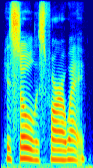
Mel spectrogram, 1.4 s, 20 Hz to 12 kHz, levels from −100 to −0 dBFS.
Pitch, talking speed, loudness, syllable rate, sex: 200 Hz, 215 wpm, -19 LUFS, 4.9 syllables/s, female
